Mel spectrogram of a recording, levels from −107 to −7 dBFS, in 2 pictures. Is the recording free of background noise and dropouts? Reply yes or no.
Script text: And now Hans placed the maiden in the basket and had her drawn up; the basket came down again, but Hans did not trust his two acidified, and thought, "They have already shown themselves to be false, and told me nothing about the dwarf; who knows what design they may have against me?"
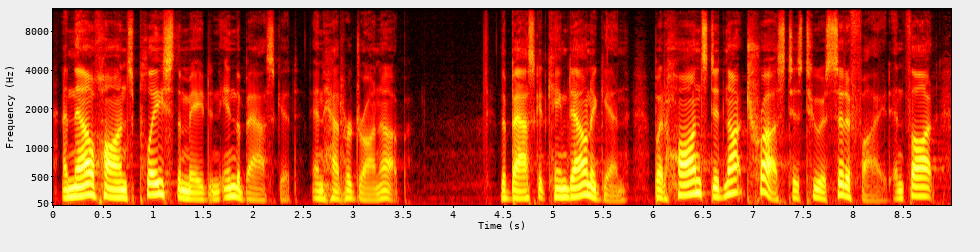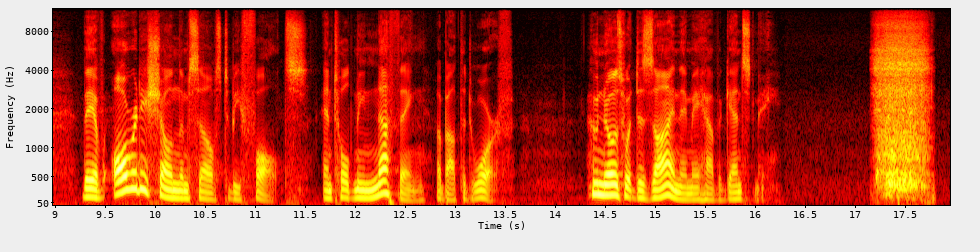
no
